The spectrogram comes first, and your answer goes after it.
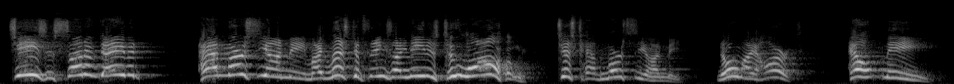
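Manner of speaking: desperate high, loud plea; full-force imploring shout, easing slightly; yelling. Acted. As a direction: cry out from the bottom of the pit. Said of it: "that's what he was yelling".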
